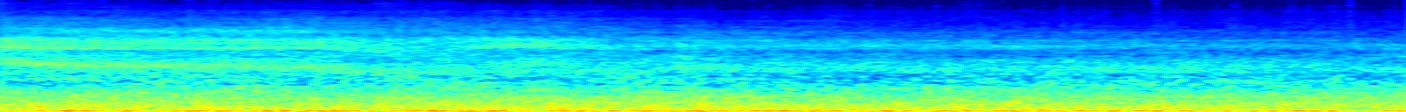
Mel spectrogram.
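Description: CPTM electric commuter train pulling away along the platform: a steady low rumble of wheels on rails, with a faint electric motor whine that sags slightly in pitch and fades over the first few seconds.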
